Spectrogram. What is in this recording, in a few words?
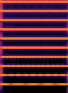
BRASS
